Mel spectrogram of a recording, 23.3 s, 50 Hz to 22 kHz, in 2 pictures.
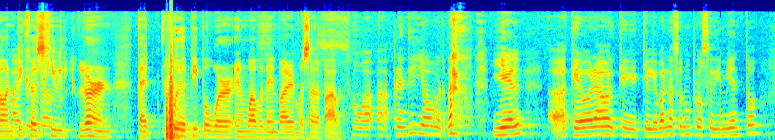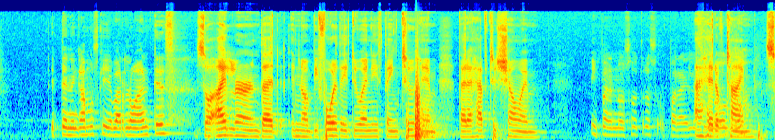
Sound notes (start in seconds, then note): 6.7 woman speaks in foreign language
